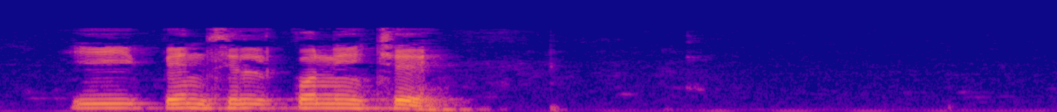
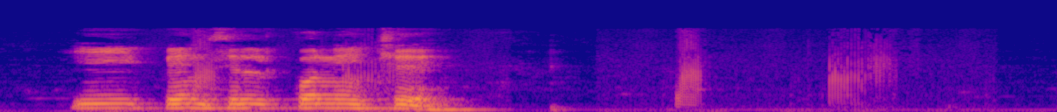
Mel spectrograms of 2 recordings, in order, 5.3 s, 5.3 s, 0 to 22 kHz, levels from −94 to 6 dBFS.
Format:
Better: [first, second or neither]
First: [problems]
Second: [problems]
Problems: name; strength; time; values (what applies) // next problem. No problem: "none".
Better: first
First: none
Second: background sound (Fart); 20 dB below the speech // room echo; dies away in 0.2 s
